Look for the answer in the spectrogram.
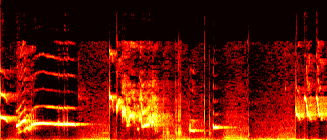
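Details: Aggressive Oriental magpie-robin singing harshly as if fighting, with a loud level whistle, a scratchy rasping burst, then short falling and flat whistled notes and a final buzzy flourish.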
